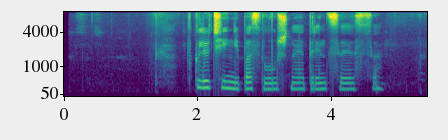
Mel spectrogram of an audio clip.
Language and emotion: Russian, neutral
